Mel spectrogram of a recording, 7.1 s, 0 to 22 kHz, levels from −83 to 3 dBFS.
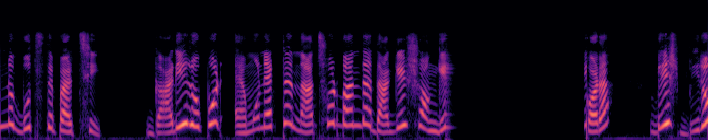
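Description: From 4.45 to 5.88 s the speech drops out: a brief fading buzz, then about 1.3 s of near-silence, a flat gap in the waveform and a blank spectrogram band. This is likely a long network dropout, losing about 1 s of audio.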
